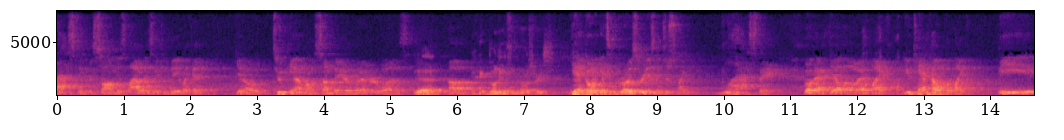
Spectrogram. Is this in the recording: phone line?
no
